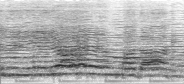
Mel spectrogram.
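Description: Men singing a Kashmiri Sufi song in a long, held, chant-like phrase, over a steady low beat about twice a second.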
